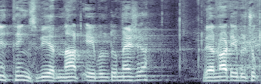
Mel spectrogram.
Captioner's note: cheering/Applause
